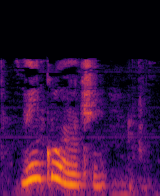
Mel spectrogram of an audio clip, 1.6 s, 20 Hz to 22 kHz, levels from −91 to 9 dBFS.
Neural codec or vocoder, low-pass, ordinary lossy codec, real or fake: none; 7.2 kHz; AAC, 32 kbps; real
